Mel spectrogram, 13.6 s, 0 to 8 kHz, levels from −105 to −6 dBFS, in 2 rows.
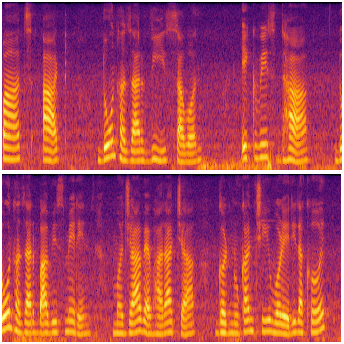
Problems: constant background noise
